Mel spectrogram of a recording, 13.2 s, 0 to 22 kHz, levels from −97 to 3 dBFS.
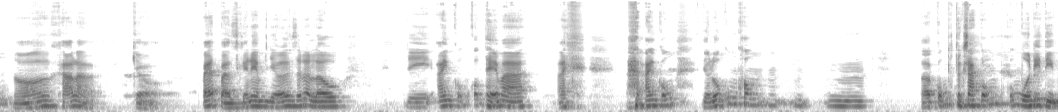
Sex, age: male, 20-39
